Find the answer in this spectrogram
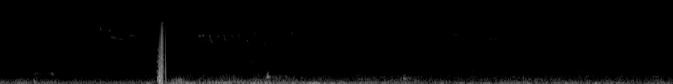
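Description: Birds chirping now and then over a low steady rumble. One sharp click about a second and a half in is the loudest sound.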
